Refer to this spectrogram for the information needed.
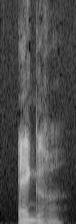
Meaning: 1. sharp, sour, acid 2. shrill (voice); biting (wind etc.)
- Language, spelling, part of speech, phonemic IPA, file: French, aigre, adjective, /ɛɡʁ/, Fr-aigre.ogg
